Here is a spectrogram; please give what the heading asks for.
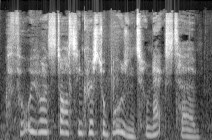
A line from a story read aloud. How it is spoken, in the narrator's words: Ron muttered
